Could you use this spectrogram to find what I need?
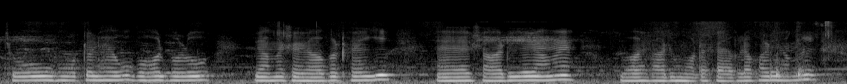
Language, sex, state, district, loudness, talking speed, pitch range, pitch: Hindi, female, Uttar Pradesh, Etah, -22 LUFS, 125 wpm, 170-190 Hz, 185 Hz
